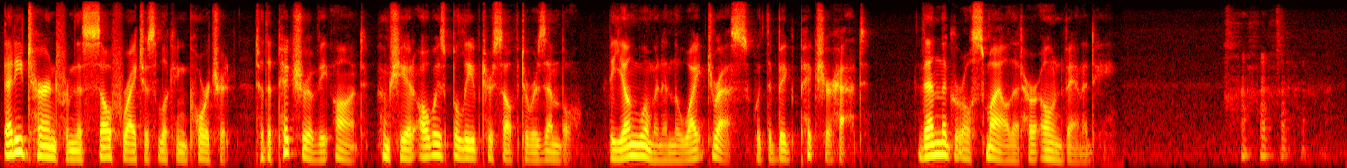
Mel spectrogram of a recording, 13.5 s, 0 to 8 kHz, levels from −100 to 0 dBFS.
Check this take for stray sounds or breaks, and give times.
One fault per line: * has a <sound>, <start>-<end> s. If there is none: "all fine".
* has a laugh, 12.2-13.3 s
